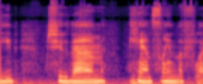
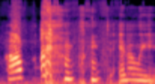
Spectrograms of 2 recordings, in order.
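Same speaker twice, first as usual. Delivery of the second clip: laughing; 6 semitones higher than usual. Real, not acted. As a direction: giggle through the plan. Laughs at her plan.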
